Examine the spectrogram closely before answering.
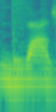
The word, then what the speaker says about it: Noiz: Noise, that's how you say his name, not Noise, whatever the hell I was saying. Noise. So it's literally just like noise, noisy, but like different.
